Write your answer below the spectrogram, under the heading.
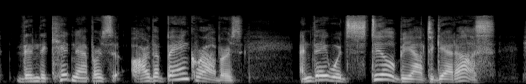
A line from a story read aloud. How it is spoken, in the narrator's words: he exclaimed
